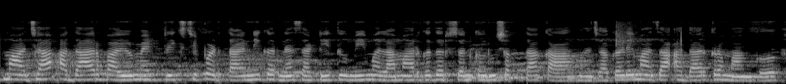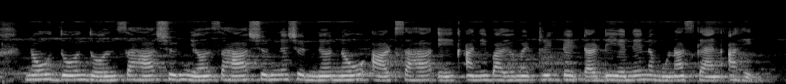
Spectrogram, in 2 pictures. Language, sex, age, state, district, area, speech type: Marathi, female, 18-30, Maharashtra, Kolhapur, urban, read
